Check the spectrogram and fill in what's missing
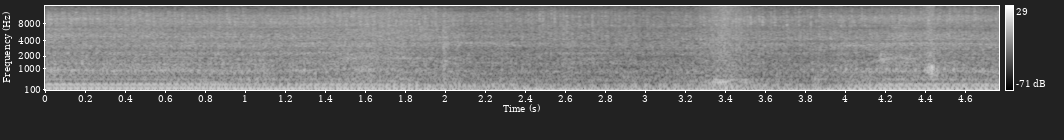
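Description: A 2024 Harley-Davidson Street Glide riding in road mode, its steady low engine rumble loud and continuous throughout with wind noise, no talk.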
